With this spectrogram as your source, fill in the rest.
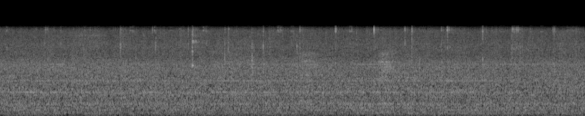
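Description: Sailors' shoes tap on a hard deck as they march.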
